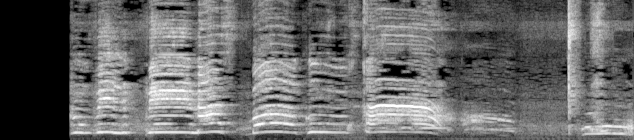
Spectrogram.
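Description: Silence at first, then about a second in a young child's high-pitched voice in a string of about six long, arching cries or sung notes, with a sharp click near the end.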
